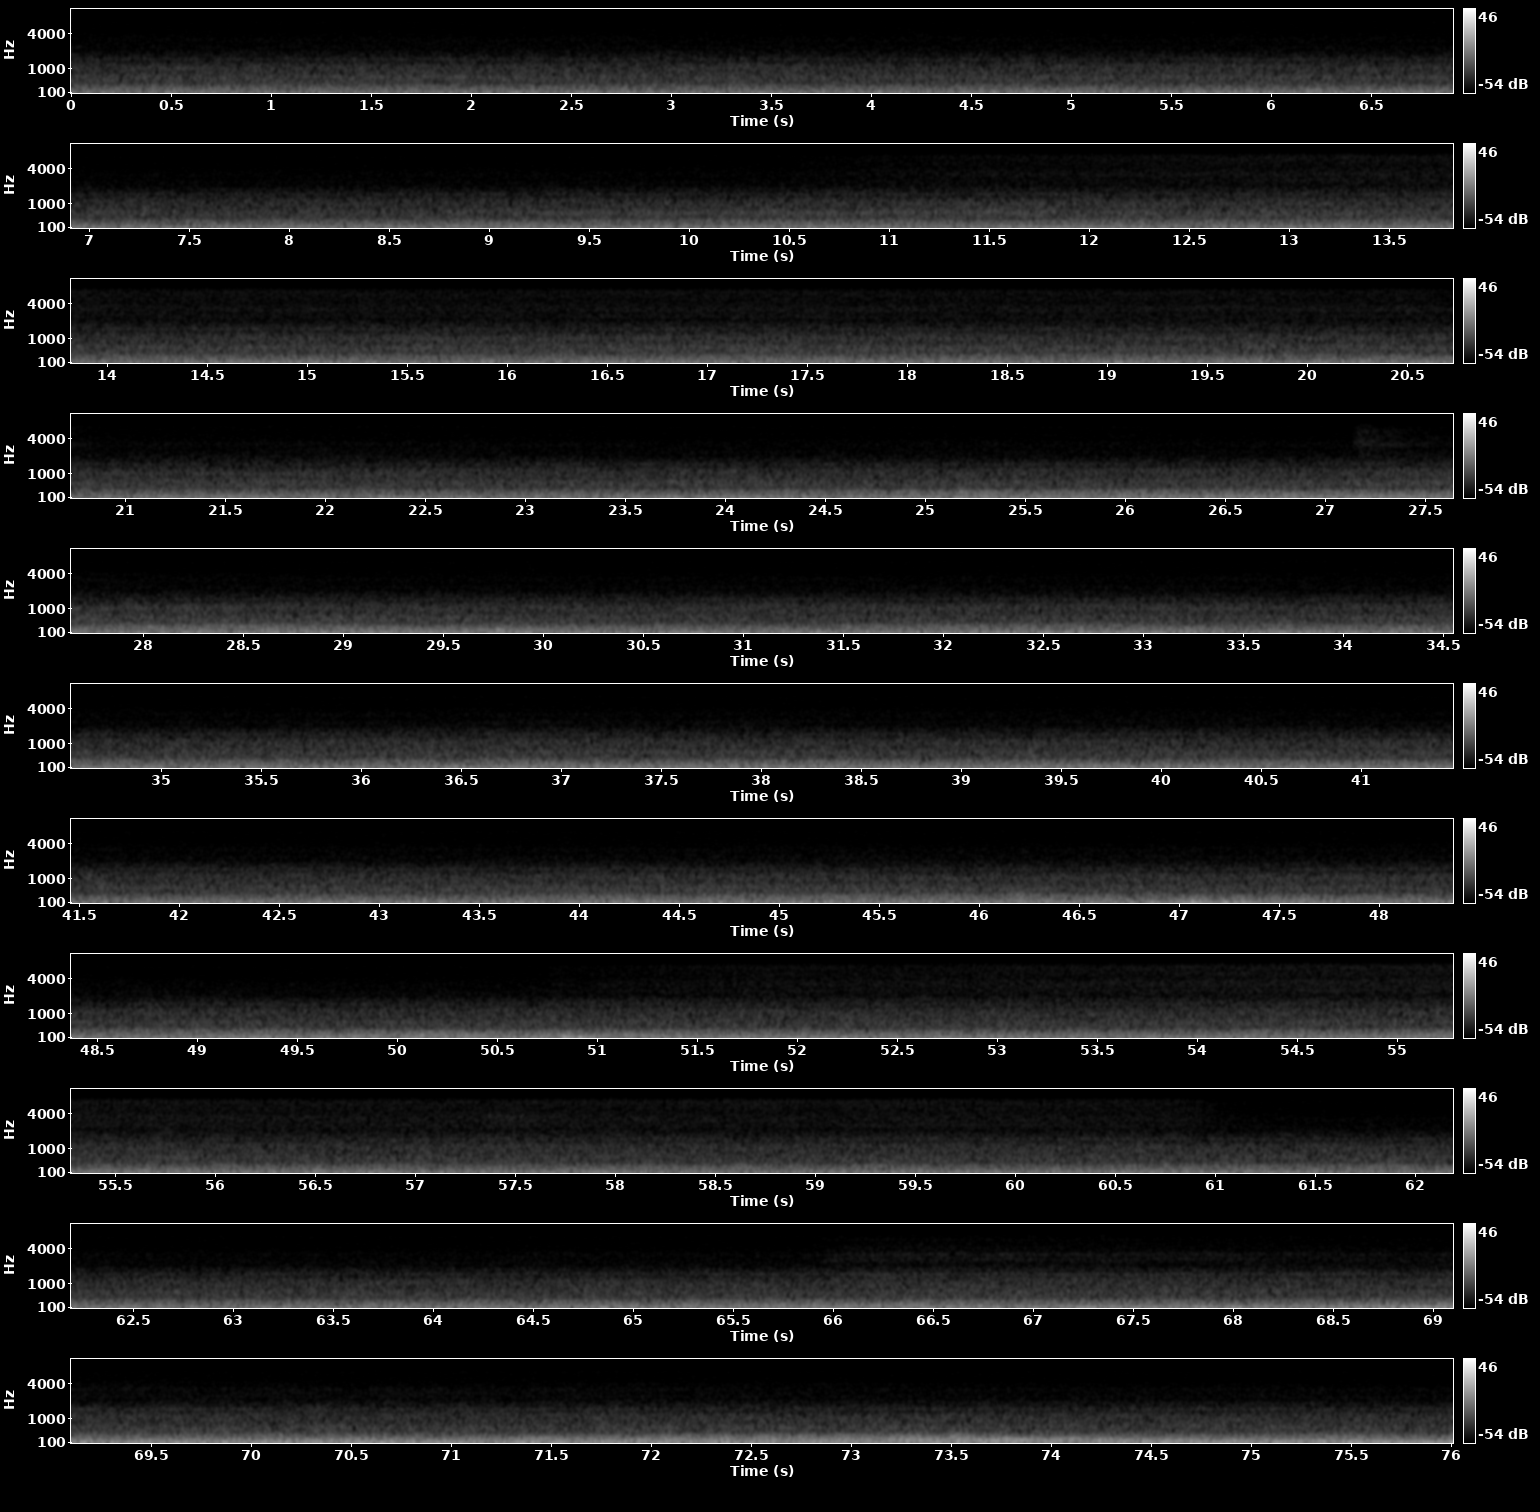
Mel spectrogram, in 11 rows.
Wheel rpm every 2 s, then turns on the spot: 0, 0, 0, 0, 0, 0, 0, 0, 0, 0, 0, 0, 0, 0, 0, 0, 0, 0, 0, 0, 0, 0, 0, 0, 0, 0, 0, 0, 0, 0, 0, 0, 0, 0, 0, 0, 0, 0.
none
